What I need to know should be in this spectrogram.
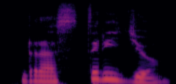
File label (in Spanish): "rastrillo", Spanish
